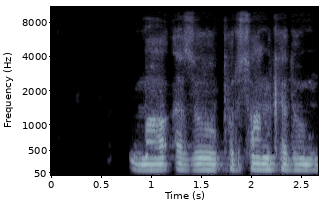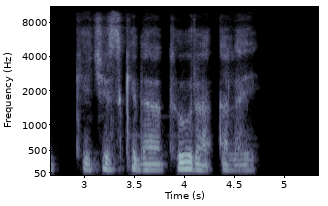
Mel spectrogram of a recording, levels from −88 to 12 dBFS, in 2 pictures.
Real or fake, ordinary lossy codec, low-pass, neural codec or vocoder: real; Opus, 32 kbps; 9.9 kHz; none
